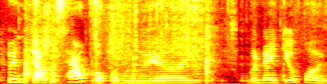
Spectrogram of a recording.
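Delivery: normal talking voice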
